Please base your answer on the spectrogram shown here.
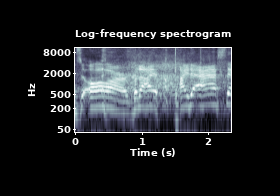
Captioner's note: laughter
